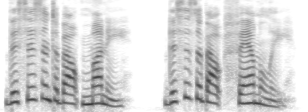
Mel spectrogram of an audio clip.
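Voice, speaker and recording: A woman's voice: fairly high pitch, big pitch swings, normal speed, no room sound, clean studio sound, voice pushed up. A woman voicing a stern, defensive middle-aged father who speaks in curt, commanding lines in a storybook drama.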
